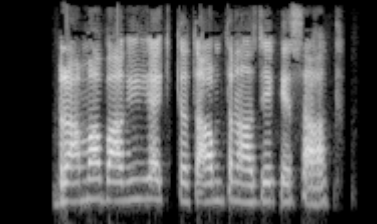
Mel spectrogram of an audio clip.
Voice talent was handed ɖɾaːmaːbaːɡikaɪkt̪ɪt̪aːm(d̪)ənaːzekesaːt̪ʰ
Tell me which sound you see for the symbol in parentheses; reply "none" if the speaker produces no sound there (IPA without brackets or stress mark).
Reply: t̪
